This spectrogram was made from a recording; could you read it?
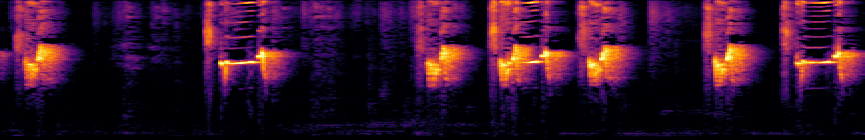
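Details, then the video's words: Singing male prinia repeats a pattern of harsh buzzy chirps followed by a flat ringing whistled note, phrases arriving roughly every second or so over faint low background hum. "Prenjak Jantan Gacor"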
